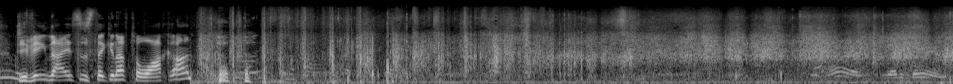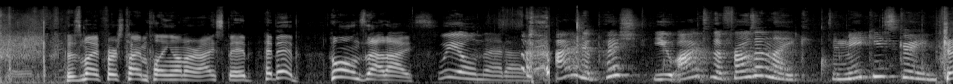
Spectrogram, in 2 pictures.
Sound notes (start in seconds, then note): 3.4 snow crunching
